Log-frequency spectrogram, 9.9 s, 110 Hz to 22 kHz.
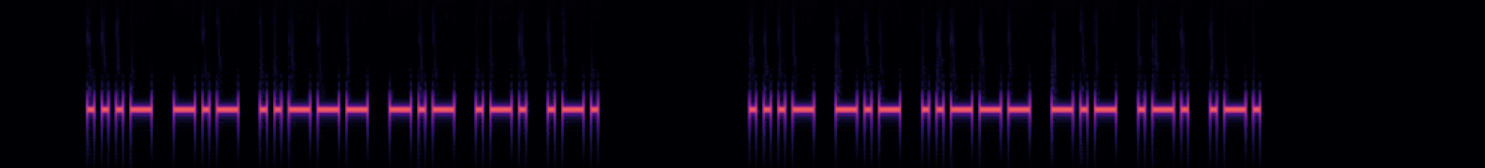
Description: Morse code, heard as a keyed tone, about 25 wpm, 700 Hz. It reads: VK2KRR VK2KRR
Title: DXCC-100 Call Signs - 6 Characters - Repeated 2x - 25wpm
